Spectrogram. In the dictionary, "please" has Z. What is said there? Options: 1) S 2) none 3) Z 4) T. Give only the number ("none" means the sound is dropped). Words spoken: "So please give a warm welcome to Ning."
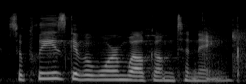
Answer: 3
